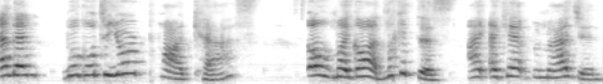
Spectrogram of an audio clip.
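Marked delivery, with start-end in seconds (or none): 3.1-6.0 sarcastic, fake astonished tone. Talking about people liking each other's videos: sarcastic mock amazement. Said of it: "I'm being absolutely sarcastic".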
